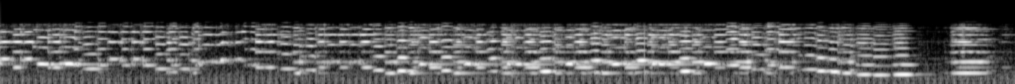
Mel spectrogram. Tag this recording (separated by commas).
Music, Musical instrument, playing violin, fiddle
